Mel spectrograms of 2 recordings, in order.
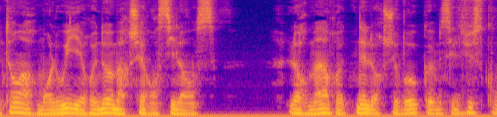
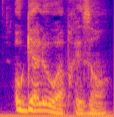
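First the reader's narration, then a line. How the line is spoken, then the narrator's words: Exclaiming. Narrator (French): s'écria-t-il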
